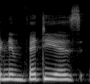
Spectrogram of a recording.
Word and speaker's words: NVIDIA: N-V-I-D-I-A.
